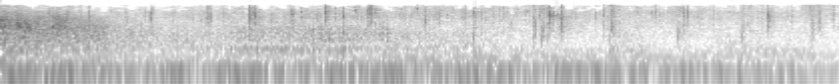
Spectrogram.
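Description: Confringo blasting spell explosion in a Harry Potter video game: a heavy low boom at the start that rumbles and decays, with faint crackles and small pops trailing off afterward.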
